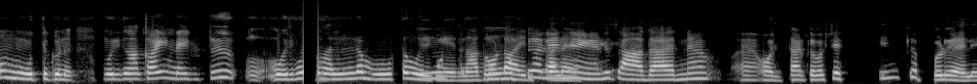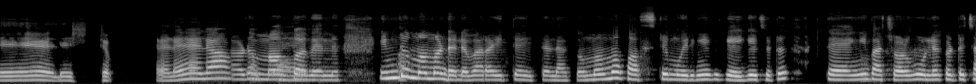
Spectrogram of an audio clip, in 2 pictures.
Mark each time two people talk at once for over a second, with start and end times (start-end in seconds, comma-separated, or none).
4.2-5.7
